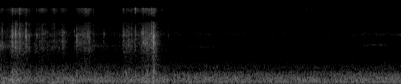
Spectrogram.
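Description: Plastic packaging crinkling briefly as a package of nail-art plates is opened, once at the start and again about a second and a half in.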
